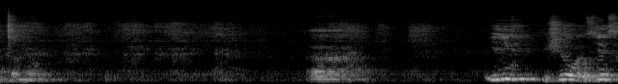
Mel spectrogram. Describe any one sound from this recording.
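An elderly man lectures calmly in a room with a slight echo.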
